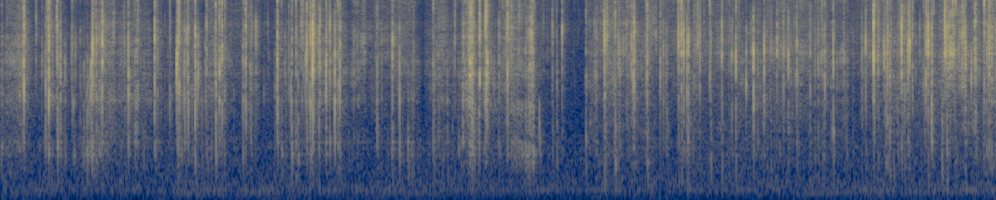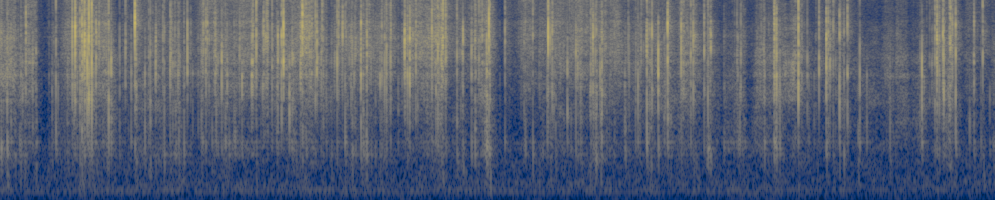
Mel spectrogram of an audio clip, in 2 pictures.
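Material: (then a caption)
Plastic film. A soap bar in a glossy white plastic film wrapper is rubbed and squeezed by fingers, making the wrapper crinkle. A steady stream of bright, crisp crackles runs throughout, with almost no low end and brief dips between bursts.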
